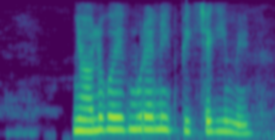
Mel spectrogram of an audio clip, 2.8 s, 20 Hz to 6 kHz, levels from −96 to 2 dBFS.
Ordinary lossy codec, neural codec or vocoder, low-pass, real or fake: AAC, 32 kbps; none; 5.4 kHz; real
